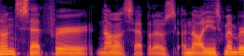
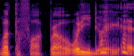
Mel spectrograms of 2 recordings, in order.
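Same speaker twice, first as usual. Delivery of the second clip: put-on sarcastic game show host voice, quieter; 5 dB quieter than usual. Retelling a game show host's reaction to a contestant's dance: imitating Jerry D being sarcastic. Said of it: "He's way more sarcastic".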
